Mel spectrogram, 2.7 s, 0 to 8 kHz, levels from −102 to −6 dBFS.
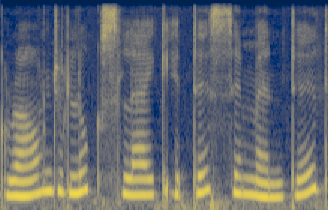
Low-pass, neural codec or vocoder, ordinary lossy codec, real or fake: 7.2 kHz; codec, 16 kHz, 16 kbps, FunCodec, trained on LibriTTS, 50 frames a second; none; fake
